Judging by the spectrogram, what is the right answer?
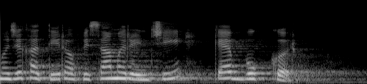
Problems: background sounds at intervals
